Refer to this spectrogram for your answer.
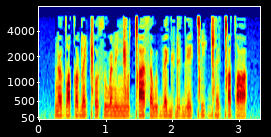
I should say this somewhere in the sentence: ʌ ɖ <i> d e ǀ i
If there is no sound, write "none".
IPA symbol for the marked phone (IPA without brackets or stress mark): e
